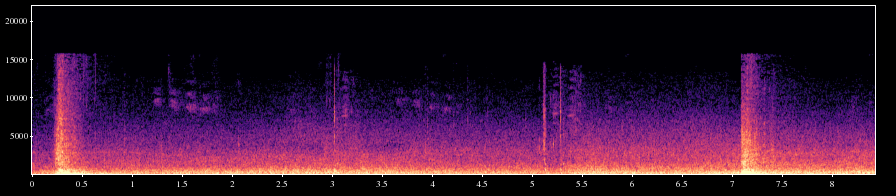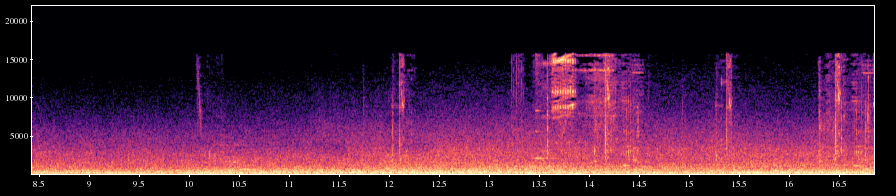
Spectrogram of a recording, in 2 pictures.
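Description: Soft interface clicks and blips sound now and then.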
